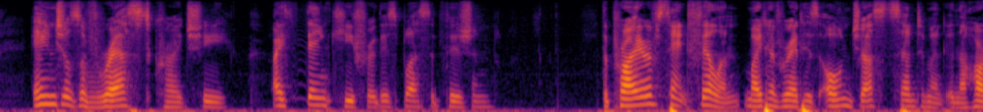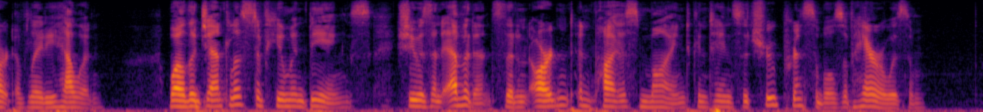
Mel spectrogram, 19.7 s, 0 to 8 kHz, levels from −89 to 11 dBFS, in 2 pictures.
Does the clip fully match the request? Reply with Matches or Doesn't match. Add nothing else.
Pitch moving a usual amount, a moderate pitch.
Matches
